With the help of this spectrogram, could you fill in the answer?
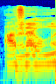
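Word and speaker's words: açaí: That's how you pronounce that word. Acai.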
